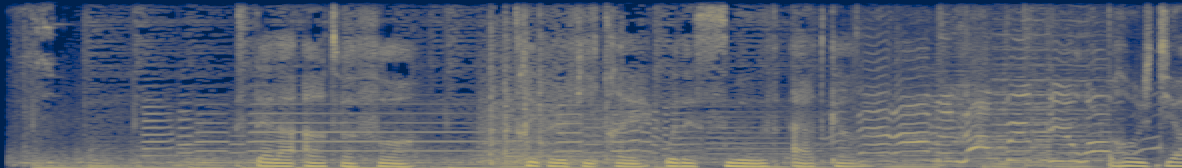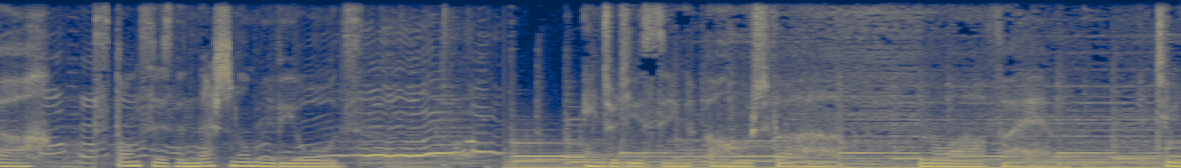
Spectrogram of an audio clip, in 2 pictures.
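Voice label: French English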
